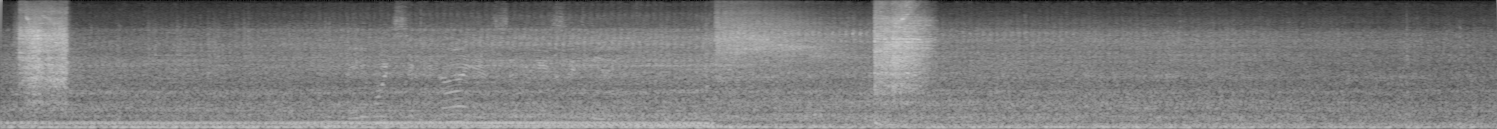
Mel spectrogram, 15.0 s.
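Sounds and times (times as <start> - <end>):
diesel locomotive engine drone: 0.0 - 14.9
freight cars rumbling on rails: 0.0 - 14.9
short air hisses: 0.2 - 0.7, 8.7 - 9.4.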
